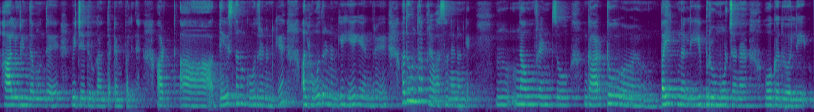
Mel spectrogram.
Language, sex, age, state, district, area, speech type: Kannada, female, 30-45, Karnataka, Hassan, urban, spontaneous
